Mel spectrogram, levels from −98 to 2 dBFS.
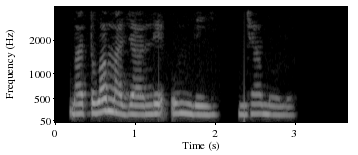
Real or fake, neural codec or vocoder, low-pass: real; none; 3.6 kHz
